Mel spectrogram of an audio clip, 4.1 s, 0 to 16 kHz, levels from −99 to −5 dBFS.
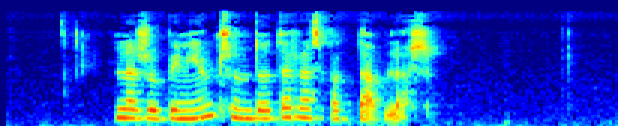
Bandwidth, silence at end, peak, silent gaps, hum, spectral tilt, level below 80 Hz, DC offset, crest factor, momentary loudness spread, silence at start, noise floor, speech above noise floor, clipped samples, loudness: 11.5 kHz; 1.25 s; -10 dBFS; none; none; -1.5 dB/octave; -70 dBFS; under 0.1%; 20 dB; 6 LU; 0.75 s; -67 dBFS; 41 dB; under 0.1%; -26 LUFS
